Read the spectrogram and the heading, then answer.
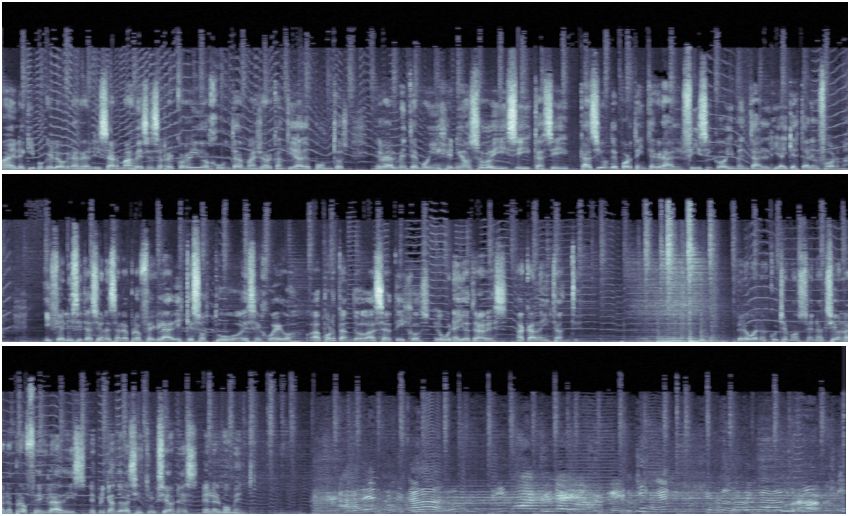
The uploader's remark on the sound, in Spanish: Audios en vivo y testimonios durante la jornada Matemática del 15 de Noviembre pasado. En nuestra escuela cordillerana.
